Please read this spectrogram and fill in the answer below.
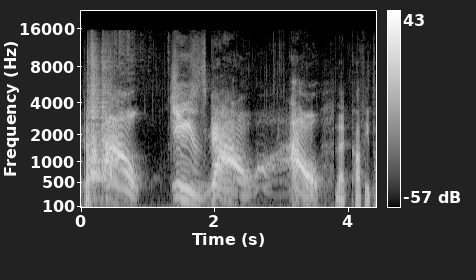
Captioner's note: surpressed expletives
